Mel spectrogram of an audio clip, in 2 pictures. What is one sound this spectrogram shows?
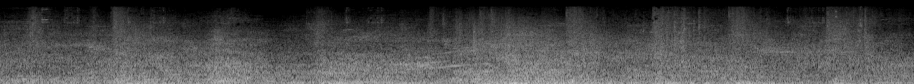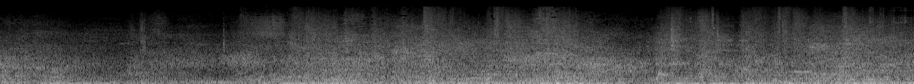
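Spell effects crackle and clash in a fierce battle.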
